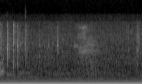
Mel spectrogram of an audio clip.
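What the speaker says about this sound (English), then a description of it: "I'm only rolling because I'm typing." Typing on a computer keyboard during an online racing game, a quick scatter of light key clicks at close range over a low steady engine drone, with no speech.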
